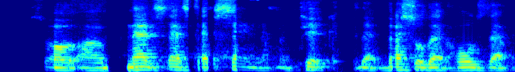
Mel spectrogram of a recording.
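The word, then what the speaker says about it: mitek: Our I is a long E and the E is a short I. So matik, and it goes along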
